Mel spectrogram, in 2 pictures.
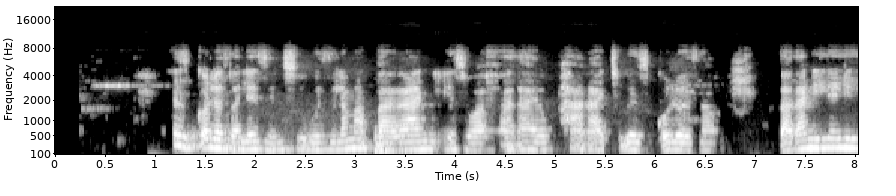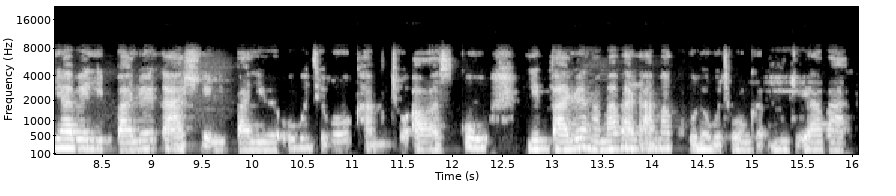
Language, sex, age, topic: North Ndebele, female, 18-24, education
